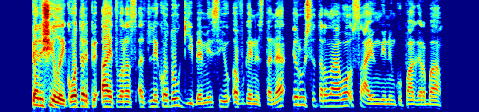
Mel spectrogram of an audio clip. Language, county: Lithuanian, Panevėžys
